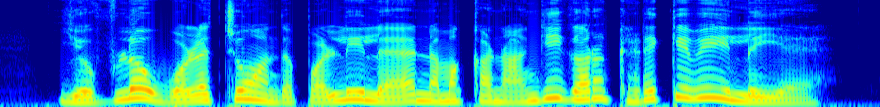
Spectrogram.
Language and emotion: Tamil, sad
